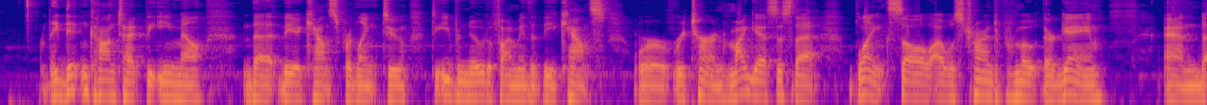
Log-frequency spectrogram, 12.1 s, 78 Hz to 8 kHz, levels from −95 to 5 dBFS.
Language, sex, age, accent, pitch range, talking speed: English, male, 30-49, American, 95-110 Hz, 170 wpm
